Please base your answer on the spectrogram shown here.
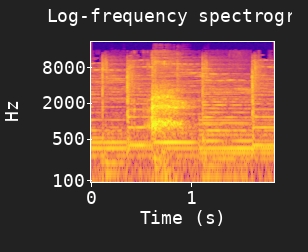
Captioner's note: clears Throat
